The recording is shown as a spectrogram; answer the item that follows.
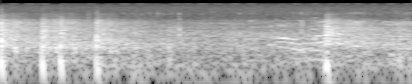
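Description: Fireworks bangs: a quick run of four sharp bangs in the first half second and another about a second and a half in, with shells seen rising. People's voices carry over the top.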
